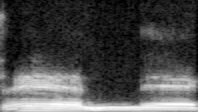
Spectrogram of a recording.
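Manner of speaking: put-on apathetic monotone voice. Answering a request to impersonate his old coach: Bill Belichick impression. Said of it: "Can you do an impersonation of Bill Belichick?".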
